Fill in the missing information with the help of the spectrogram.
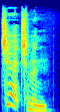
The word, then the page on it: churchman: British English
